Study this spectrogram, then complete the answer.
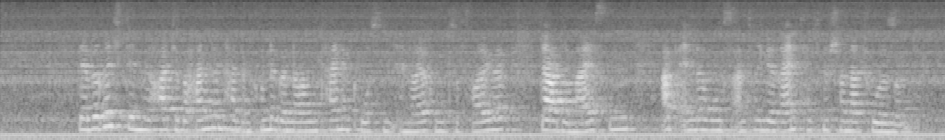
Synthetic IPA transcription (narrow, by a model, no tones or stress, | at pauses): d̥eːɐbəʁ̞ɪçt̚d̥eːnviːɐɦɔʏtəbəhandl̩nɦatɪmɡʁʊndəɡənɔmənkʰaɪnənɡʁoːsn̩ɛ̰ɐnɔʏəʁʊŋt͡suɐfɔlɡə | d̥aːdiːmaɪstn̩ | ʔapʔɛ̰ndəʁ̞ʊŋsʔa̰ntʁ̥ɛːɡəʁaɪntʰɛçnɪʃɐnatʰuːɐzɪnt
